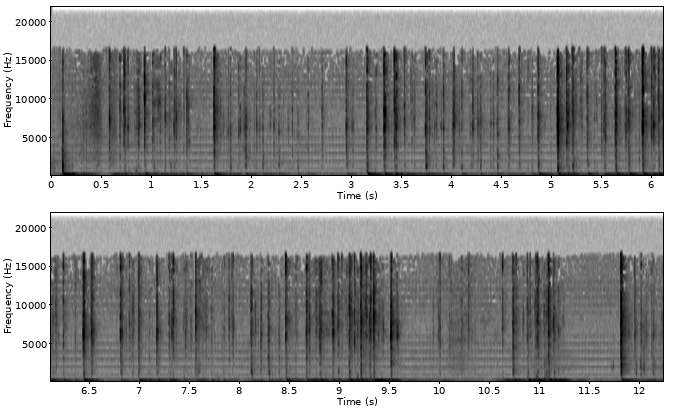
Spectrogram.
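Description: Typing on a computer keyboard: rapid, continuous key clicks keep a brisk irregular rhythm for the whole stretch over a low hum, with short pauses now and then and no voices.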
